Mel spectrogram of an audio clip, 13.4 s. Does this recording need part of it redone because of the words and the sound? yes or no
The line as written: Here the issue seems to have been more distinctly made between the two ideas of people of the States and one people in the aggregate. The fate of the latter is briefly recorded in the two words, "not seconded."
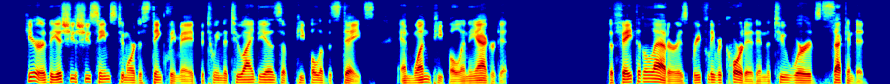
yes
